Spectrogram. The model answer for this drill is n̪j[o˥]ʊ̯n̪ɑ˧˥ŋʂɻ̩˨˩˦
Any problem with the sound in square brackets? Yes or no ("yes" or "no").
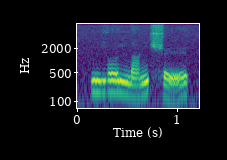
no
